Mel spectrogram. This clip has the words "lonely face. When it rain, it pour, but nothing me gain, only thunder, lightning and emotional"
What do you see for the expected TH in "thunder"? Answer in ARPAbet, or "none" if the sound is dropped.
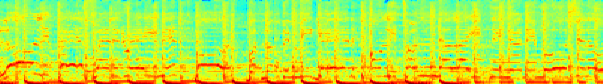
T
